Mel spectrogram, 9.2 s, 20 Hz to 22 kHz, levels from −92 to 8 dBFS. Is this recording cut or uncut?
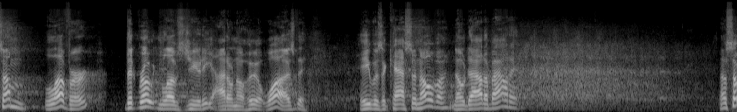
cut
